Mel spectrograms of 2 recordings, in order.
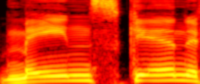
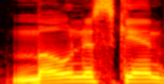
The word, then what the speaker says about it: Måneskin: It looks like Maine skin. If you're American, if you're European, you probably pronounce it Måneskin. I learned that the word is Danish and is properly pronounced Måneskin.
